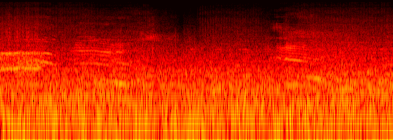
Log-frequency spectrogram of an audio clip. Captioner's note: Bruce groaning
